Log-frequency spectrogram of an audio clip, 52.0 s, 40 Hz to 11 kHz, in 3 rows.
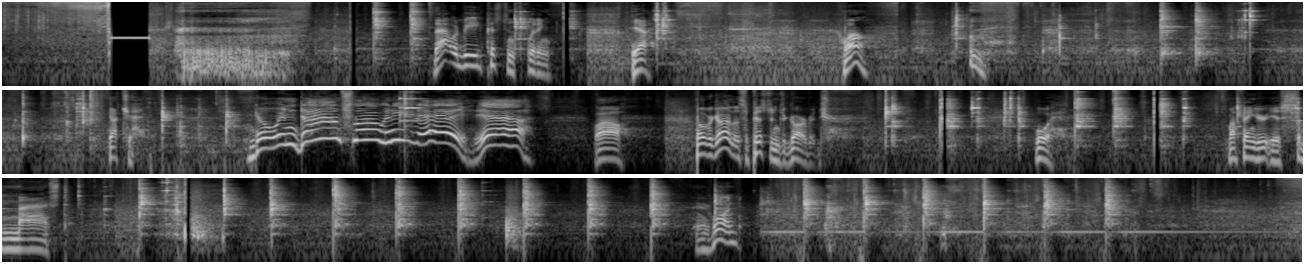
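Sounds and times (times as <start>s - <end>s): hammer striking metal: 4.9s - 5.8s, 15.4s - 16.9s, 35.7s - 50.9s
metal clinking and knocking: 15.5s - 16.9s, 22.6s - 23.0s, 35.6s - 38.6s, 40.9s - 41.7s.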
